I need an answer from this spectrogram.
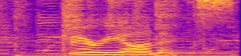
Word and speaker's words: Baryonyx: Pronunciation. Baryonyx.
